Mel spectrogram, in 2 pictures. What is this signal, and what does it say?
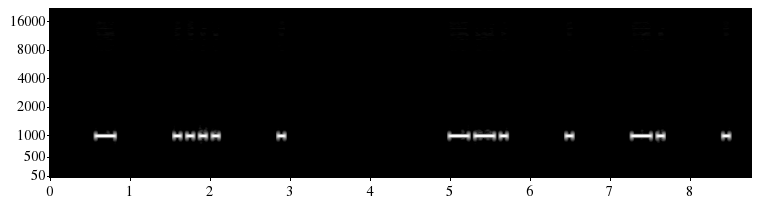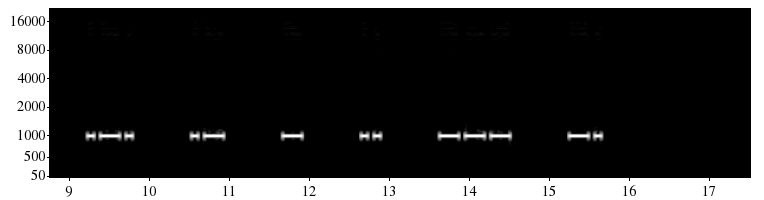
Morse code, heard as a keyed tone, about 15 wpm, spaced as for 8 wpm, 1000 Hz. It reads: THE GENERATION
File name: qotdfiles / 8wpm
